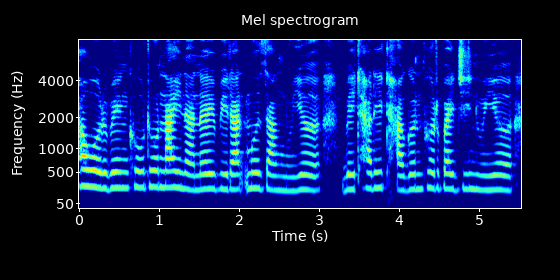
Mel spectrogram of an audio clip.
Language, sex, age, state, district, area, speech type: Bodo, female, 18-30, Assam, Chirang, rural, spontaneous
